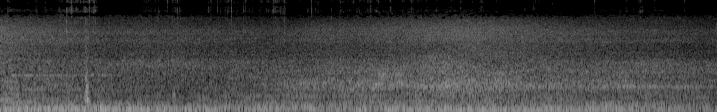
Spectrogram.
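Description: Steady low rumble and hiss of outdoor background noise, swelling slightly a little past the middle.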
